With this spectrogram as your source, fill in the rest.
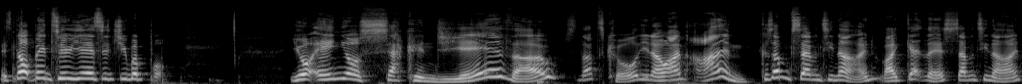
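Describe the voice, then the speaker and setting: In a northern English accent, a man speaks with an animated tone at a high pitch, his pitch swinging very widely and his loudness shifting a lot, on a very clean recording with a silent background. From northern England. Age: 40s. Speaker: livestream host. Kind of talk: casual chat. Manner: halting.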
